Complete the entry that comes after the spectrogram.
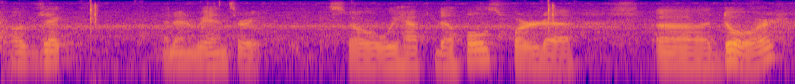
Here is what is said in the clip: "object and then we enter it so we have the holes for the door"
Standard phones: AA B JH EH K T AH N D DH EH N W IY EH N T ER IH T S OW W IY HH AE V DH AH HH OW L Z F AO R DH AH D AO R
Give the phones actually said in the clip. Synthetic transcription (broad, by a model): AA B JH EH K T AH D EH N W IY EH N S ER IH T S OW W IY HH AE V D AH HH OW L S F AO R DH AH D AO R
